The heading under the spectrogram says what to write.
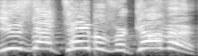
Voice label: order cover table, us

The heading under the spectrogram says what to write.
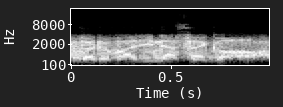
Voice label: aircraft destroyed mood low, speech pol; War Thunder

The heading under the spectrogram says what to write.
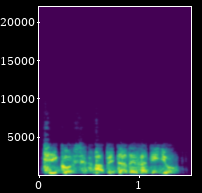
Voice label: attack position, mood low, speech; War Thunder

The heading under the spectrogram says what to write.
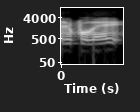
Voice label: "AAA", ENG; DCS; Allied Flight

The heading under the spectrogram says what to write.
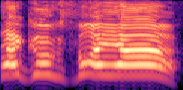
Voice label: voice ger infantry

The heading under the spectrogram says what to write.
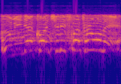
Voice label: dialogs russian; War Thunder

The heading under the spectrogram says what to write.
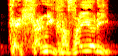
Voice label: voice message enemy on fire, crew ships japanese

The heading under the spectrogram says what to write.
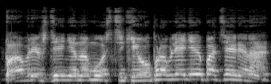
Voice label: voice message bridge damaged, crew ships russian

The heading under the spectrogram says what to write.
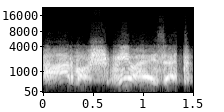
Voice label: hun chat, speech hun; War Thunder

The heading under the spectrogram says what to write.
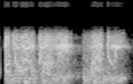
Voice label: voice message load Frag, crew tanks polish

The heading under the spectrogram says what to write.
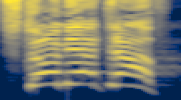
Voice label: threat distance, ru

